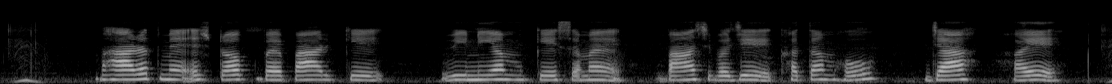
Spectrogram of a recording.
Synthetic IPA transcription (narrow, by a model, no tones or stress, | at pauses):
bʱaːɾət̪mẽʔesʈɔːp̚bɛpaɾke | winijəmkesəməj | pãt͡ʃbəd͡ʒekʰət̪əmɦo | d͡ʒa | həe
